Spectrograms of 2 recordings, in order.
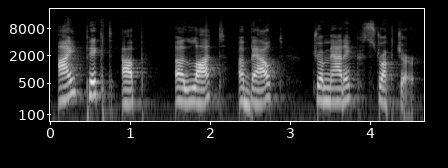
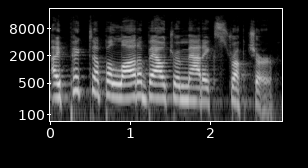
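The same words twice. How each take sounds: First: Each word is said separately with breaks. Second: The words run together with no breaks. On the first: "if I did pronounce every word separately" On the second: "Everything's connected"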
